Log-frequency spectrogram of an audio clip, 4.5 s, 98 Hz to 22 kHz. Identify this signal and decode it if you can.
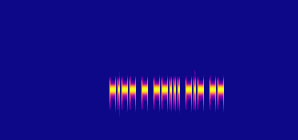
Morse code, heard as a keyed tone, about 38 wpm, 700 Hz. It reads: YT7KM
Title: DXCC-100 Call Signs - 5 Characters - Repeated 2x - 40wpm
